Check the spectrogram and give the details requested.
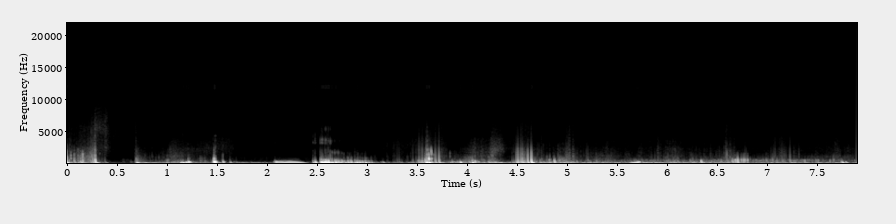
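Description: Irregular gurgles, squeaks and low rumbles from the belly after swallowed air, ordinary stomach rumbling.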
